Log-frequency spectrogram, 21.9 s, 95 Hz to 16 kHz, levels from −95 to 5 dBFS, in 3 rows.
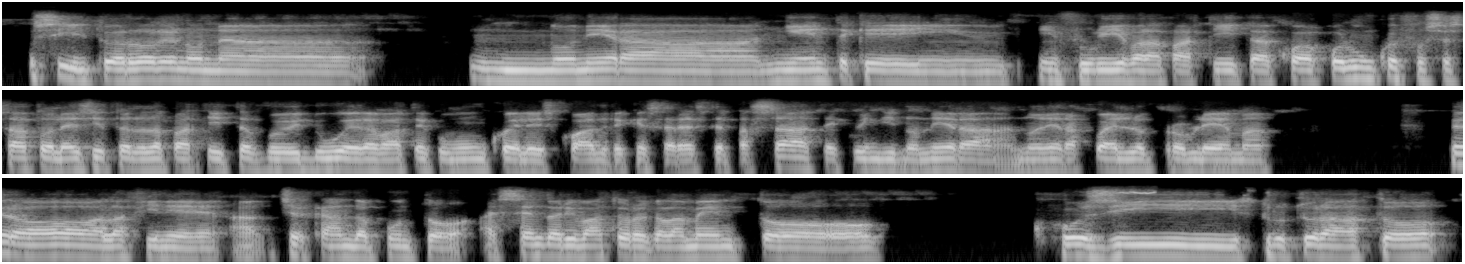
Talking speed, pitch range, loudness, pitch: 135 wpm, 115-130 Hz, -18 LUFS, 125 Hz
